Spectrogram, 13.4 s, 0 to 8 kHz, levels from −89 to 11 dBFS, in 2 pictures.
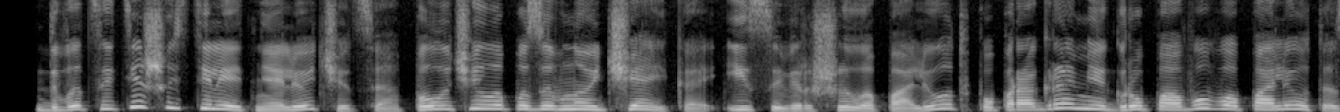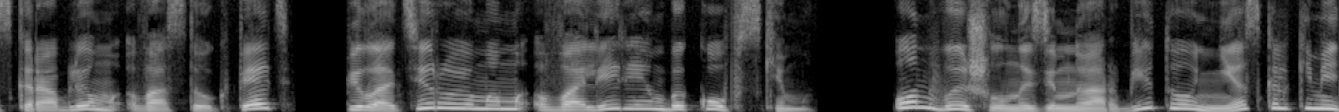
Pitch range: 170-255 Hz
